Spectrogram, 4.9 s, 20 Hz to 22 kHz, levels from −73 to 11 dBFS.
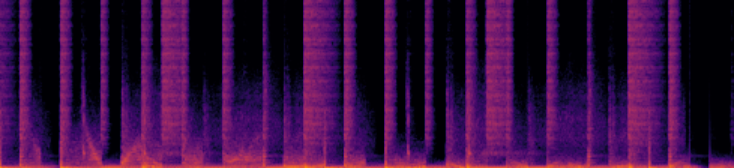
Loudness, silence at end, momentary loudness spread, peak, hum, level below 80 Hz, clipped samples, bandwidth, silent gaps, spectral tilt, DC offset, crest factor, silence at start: -22 LUFS; 0 s; 5 LU; 0 dBFS; none; -26 dBFS; under 0.1%; over 20 kHz; none; -5 dB/octave; under 0.1%; 20 dB; 0 s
